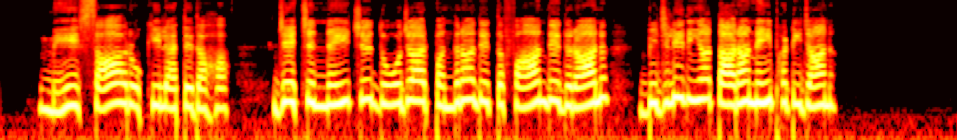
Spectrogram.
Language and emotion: Dogri, fearful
